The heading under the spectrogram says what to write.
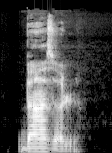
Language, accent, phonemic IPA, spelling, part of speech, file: French, France, /bɛ̃.zɔl/, benzol, noun, LL-Q150 (fra)-benzol.wav
- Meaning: benzol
